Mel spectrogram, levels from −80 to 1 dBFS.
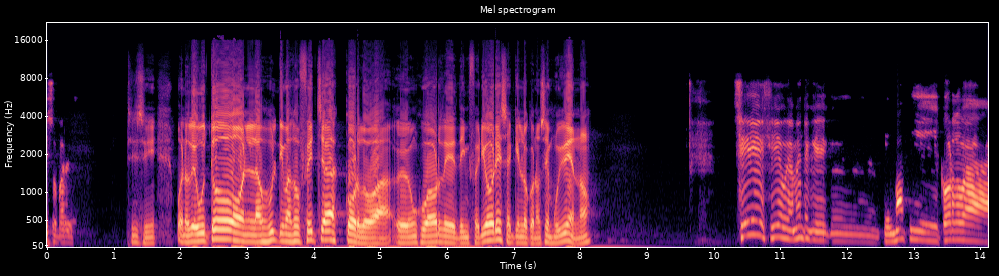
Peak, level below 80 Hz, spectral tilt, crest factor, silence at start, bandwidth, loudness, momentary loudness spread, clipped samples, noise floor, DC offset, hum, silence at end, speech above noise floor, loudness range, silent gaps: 0 dBFS; -46 dBFS; -5 dB/octave; 12 dB; 0 s; 16.5 kHz; -10 LUFS; 16 LU; under 0.1%; -64 dBFS; under 0.1%; none; 0 s; 53 dB; 12 LU; none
